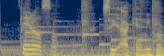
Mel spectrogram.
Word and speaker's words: Perozo: Perozo. See, I can't even pronounce that right. Perozo. See, now you said it American way. Now say it with the actual Latin. Perozo. The sazon. That's how you say it.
